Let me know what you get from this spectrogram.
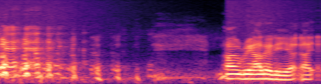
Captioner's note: chuckle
